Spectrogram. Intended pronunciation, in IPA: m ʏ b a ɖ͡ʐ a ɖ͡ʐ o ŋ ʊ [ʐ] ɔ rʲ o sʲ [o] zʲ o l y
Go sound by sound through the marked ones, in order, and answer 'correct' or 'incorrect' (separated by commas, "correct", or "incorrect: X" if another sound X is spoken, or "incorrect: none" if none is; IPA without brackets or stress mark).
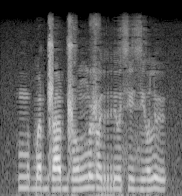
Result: correct, incorrect: ɔ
